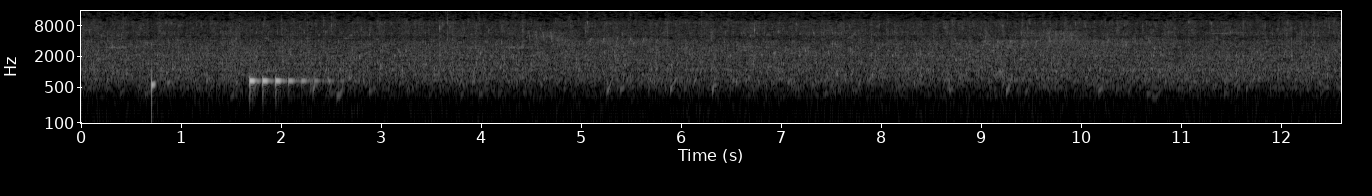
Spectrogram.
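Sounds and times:
river water flowing: 0.0 - 12.6
bright ringing taps: 1.7 - 2.6.

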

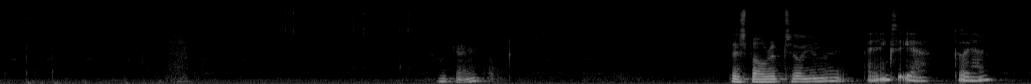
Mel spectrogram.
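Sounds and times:
computer keyboard typing of search terms: 0.0 - 1.6, 2.8 - 4.2
faint hum: 0.0 - 10.3
speech: 4.4 - 5.0, 7.3 - 10.0.

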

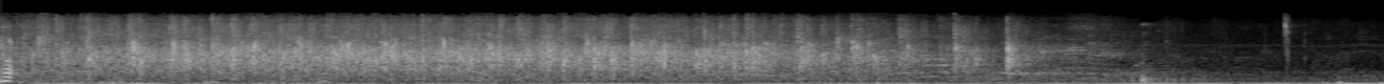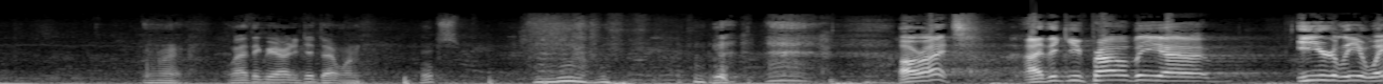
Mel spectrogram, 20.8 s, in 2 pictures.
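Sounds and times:
speech: 0.0 - 0.3, 12.2 - 20.7
laughter: 0.0 - 2.7, 14.3 - 17.1
audience applause: 0.0 - 8.3.

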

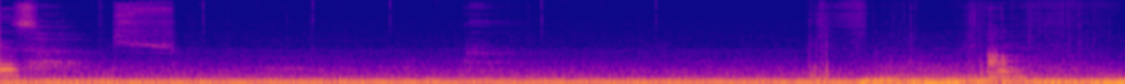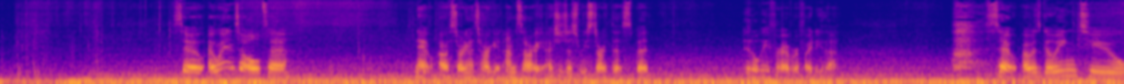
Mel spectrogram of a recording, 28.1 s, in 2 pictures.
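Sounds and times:
road rumble from inside a moving car: 0.0 - 28.1
speech: 16.3 - 17.8, 19.2 - 22.3, 23.4 - 24.6, 26.0 - 28.1.

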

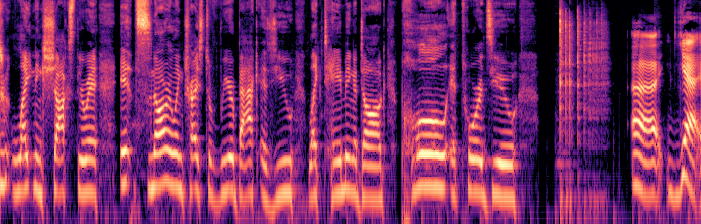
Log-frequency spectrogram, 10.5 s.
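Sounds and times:
speech: 0.0 - 8.6, 9.5 - 10.5
dice rattling on a table: 8.4 - 9.3.

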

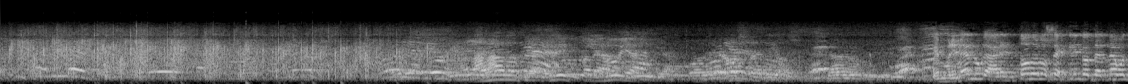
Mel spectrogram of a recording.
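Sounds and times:
audience applauding: 0.0 - 5.6
scattered voices and cheers: 0.0 - 9.6
speech: 9.4 - 11.2.

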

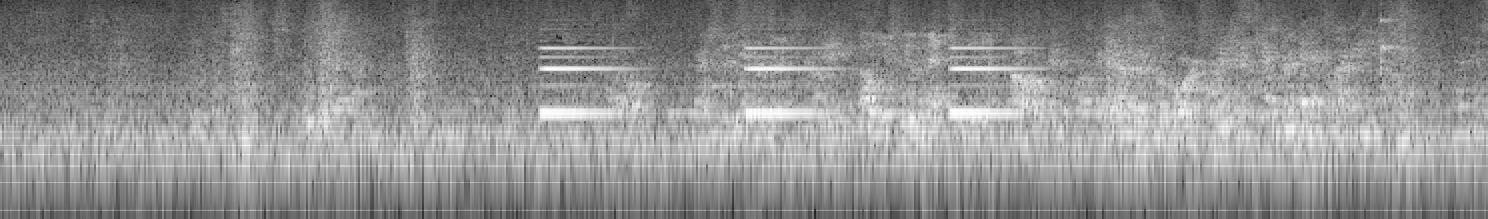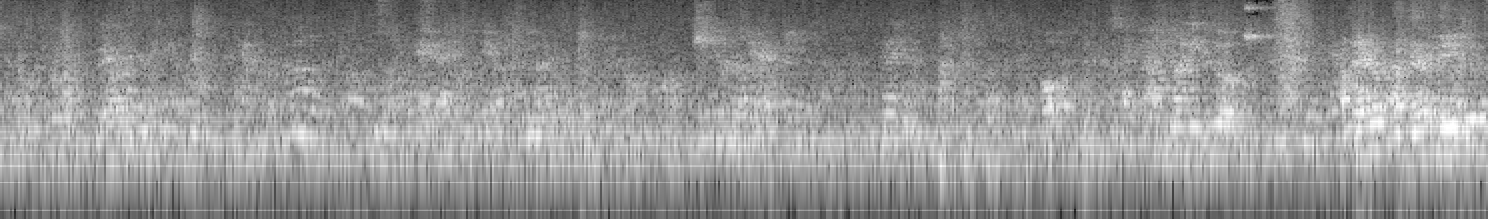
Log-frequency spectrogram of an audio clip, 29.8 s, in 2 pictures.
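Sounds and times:
hospital emergency room murmur of voices: 0.0 - 29.7
repeating electronic beep tone: 5.4 - 6.5, 7.4 - 8.5, 9.5 - 10.4.

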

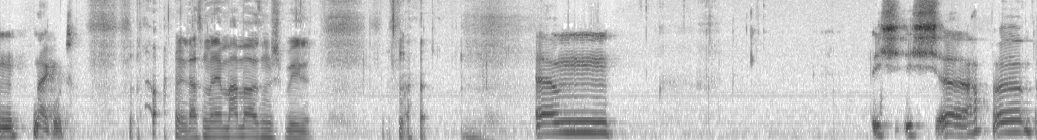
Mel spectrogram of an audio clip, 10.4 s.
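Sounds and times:
speech: 0.0 - 6.2, 8.7 - 10.3
laughter: 1.2 - 2.1, 3.7 - 4.9
chewing strudel: 6.4 - 8.4.

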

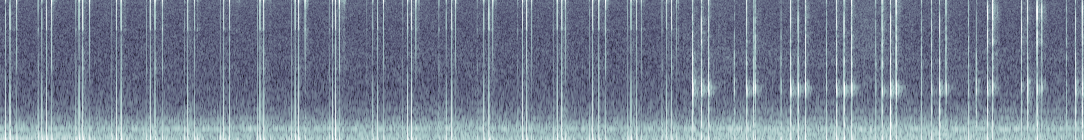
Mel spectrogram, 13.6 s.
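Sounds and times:
tapping on a Blue Yeti microphone: 0.0 - 13.5.

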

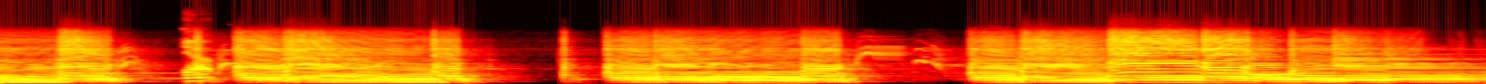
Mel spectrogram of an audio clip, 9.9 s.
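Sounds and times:
electric guitar through octave and distortion effects playing riffs: 0.0 - 9.9
speech: 1.2 - 2.0.

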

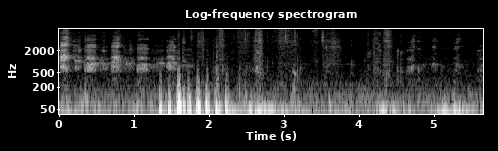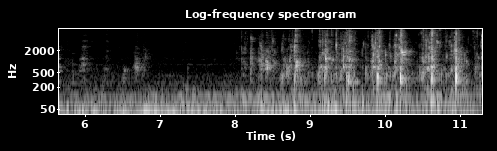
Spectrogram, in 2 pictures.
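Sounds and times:
English Bulldog panting with wheezy breaths: 0.0 - 6.8
English Bulldog lapping at a water bowl: 8.0 - 11.2.

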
